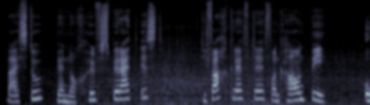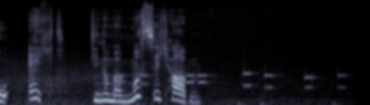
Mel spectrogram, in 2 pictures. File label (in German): Werbung Reminder; K+B Expert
